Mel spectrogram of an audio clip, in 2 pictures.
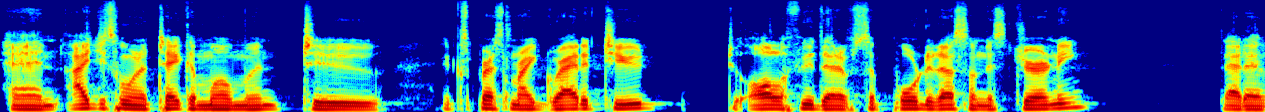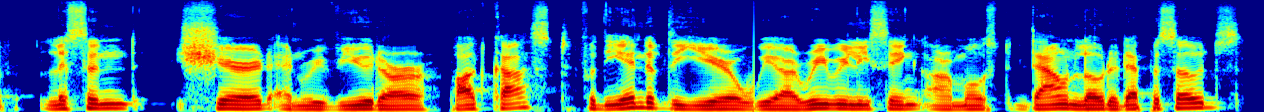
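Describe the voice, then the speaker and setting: Man, podcast host, measured delivery, mid pitch, dry close mic. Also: fairly even intonation, dry recording. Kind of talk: podcast interview.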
